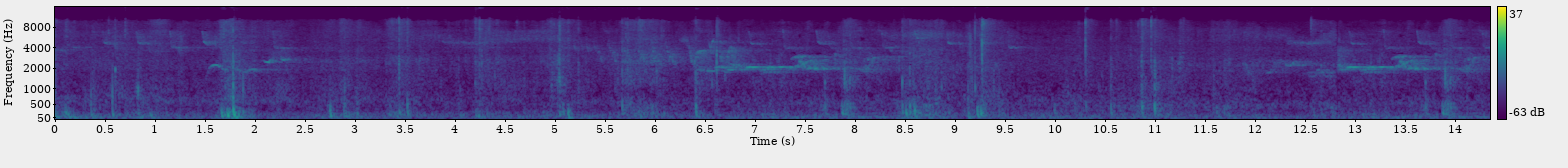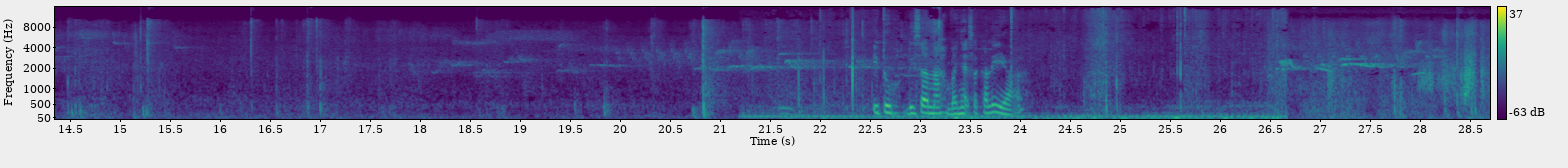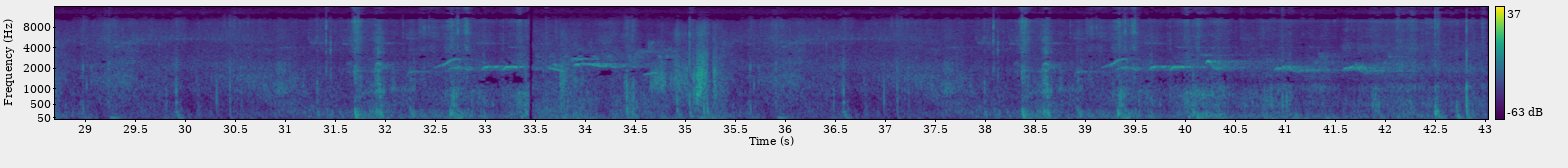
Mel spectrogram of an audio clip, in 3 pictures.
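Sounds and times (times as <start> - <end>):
leaves rustling and stems snapping: 13.9 - 15.6, 16.2 - 17.7, 20.3 - 43.0
birds chirping: 17.8 - 43.0.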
